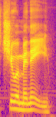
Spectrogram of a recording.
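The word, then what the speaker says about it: Tchouaméni: Chewie man chewy man I now know how to pronounce it by the way it is chew a mini it is allegedly a chew a mini I also it's true and many apparently it's too many hence enough to get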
